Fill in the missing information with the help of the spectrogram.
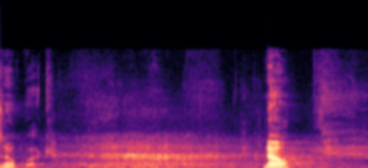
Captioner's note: audience laughing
